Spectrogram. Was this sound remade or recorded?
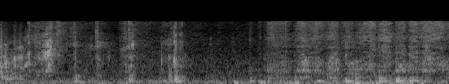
recorded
